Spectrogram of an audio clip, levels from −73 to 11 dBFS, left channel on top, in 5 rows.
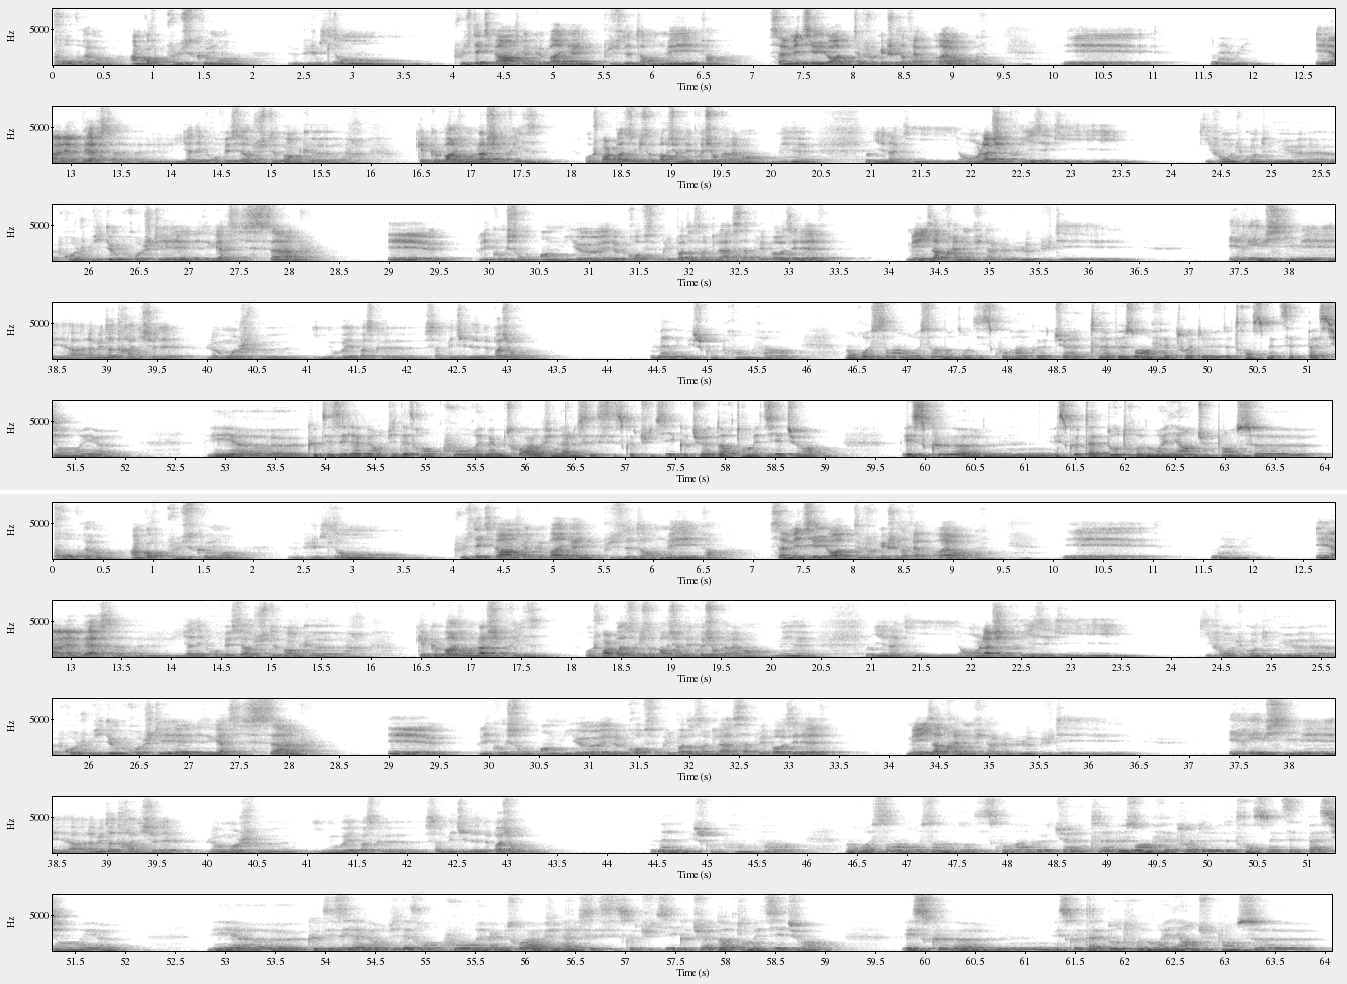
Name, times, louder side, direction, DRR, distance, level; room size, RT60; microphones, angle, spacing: voice 1, 0.0-1.8 2.3-3.7 4.0-6.6 7.2-9.8 10.1-10.9 12.6-16.2 16.5-17.7 18.1-23.6 24.3-28.2 29.0-29.5 29.9-33.4 34.2-36.4 37.4-43.3, equal, 15° left, -5 dB, 2.4 m, -28 dB
voice 2, 1.5-1.8 2.6-2.8 11.6-12.0 18.6-18.8 20.9-21.2 32.0-32.3 44.4-52.0 52.8-59.0 59.2-59.3 59.8-63.9, left 2 dB, 75° left, 3 dB, 1.0 m, -26 dB
11.0 x 6.2 x 2.8 m, 0.82 s
head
